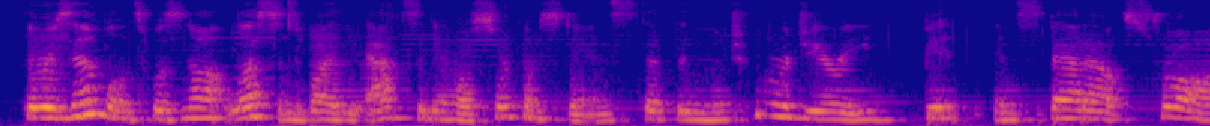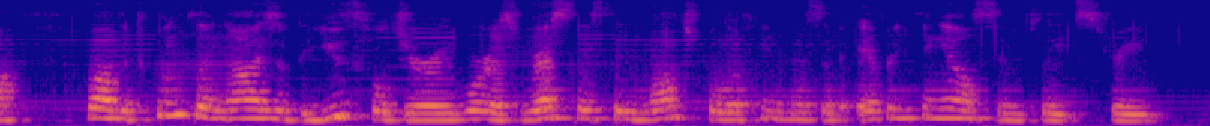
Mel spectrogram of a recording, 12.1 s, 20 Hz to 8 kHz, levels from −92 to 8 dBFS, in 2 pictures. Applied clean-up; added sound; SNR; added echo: neural separator model SepFormer DNS4.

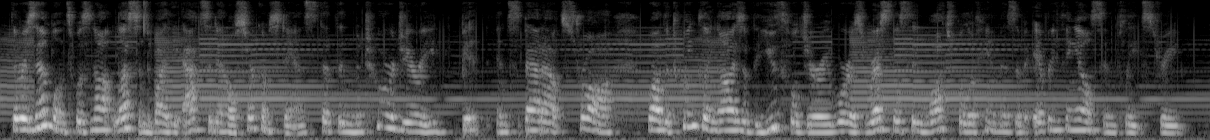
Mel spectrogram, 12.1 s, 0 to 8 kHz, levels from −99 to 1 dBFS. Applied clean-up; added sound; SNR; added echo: none; Guitar; 19 dB; reverberation time 0.3 s.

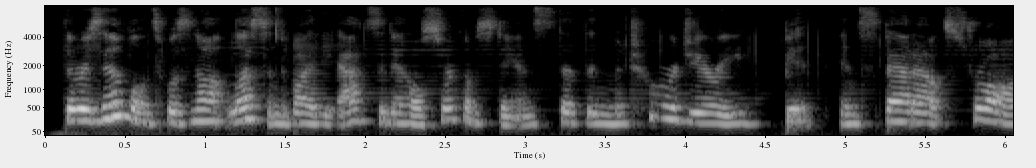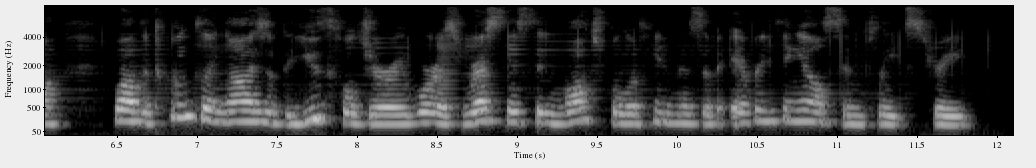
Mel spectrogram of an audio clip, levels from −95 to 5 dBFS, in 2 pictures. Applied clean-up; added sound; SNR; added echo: neural mask model DeepFilterNet 3.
